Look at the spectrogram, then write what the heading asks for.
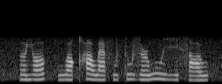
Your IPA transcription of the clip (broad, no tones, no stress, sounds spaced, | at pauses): ə j ʌ | w ʊ qʰ ɛ w æ f u t u z ə˞ w u i̯ ɦ i s ɑ u̯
